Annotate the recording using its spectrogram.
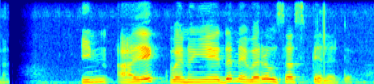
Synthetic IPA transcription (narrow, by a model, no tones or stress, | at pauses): a | inajekʋenujeːd̪əmeʋəɾəusaspeləʈə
